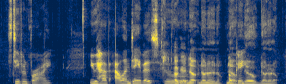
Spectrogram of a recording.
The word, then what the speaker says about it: Davies: When you put those letters together, it is an E sound, not a short I sound. Alan Davies. Not Davis.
